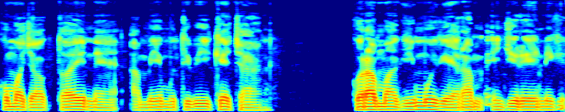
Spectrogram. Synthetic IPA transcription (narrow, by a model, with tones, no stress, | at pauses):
ko˦mɔ˨t͡ʃɔ˨k̚tɔ˦inɛ˨a̰˨m˨e˦mu˨ti˦βi˦kɛ˦t͡ʃaːŋ | ko˦ɾa˦ma˨k̬i˦mu˦kɛ˨ɾame˦ɲd͡ʒi˦ɾe˦ni˦kɛ˦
